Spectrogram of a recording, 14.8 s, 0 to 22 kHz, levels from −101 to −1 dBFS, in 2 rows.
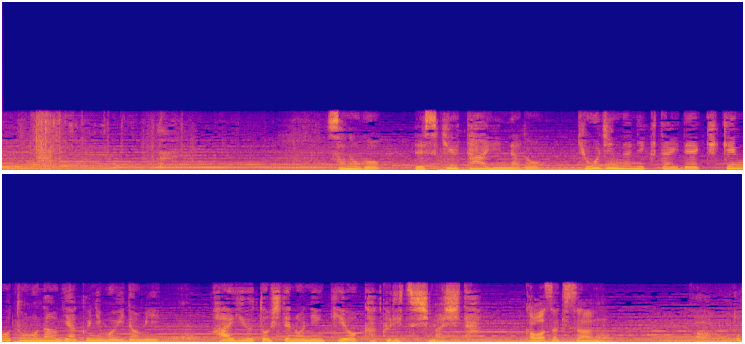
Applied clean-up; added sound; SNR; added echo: none; Musical instrument; 5 dB; none.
